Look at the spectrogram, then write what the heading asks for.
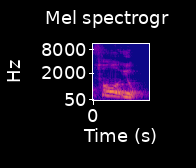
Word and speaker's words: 소육: 예 시중의 그 파는 소육 요거는 발음이 육으로 읽어야 돼요 소육 예 죽이 아니라 소육 시중에서 파는 바에 물로 물로서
